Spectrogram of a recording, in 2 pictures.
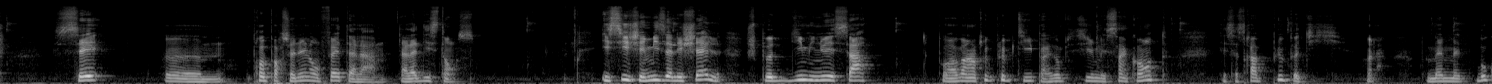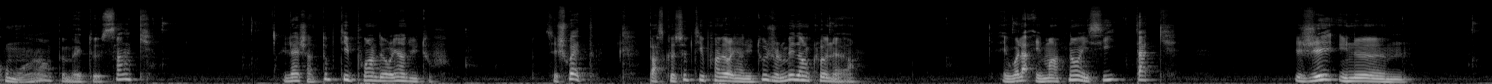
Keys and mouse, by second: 4.4 click, 6.6 click, 8.6 click, 11.7 click, 14.3 click, 16.4 click, 22.1 click, 24.3 click, 26.1 click, 28.9 click.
